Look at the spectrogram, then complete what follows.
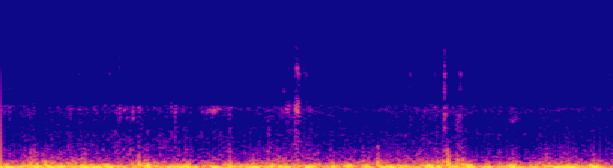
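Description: A fatbike rolling fast downhill over snow: a steady low rumble of wind buffeting the microphone and fat tyres on the snow, with scattered clicks and rattles from the bike over bumps.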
